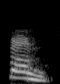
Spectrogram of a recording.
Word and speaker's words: cent: Soft सी की sound दो होती है, स, लेटर स की साउंड जैसे होती है। सेंट, सेंट की स्पेलिंग क्या होती है, CENT, बट हम बोलते क्या है, साउंड कौन सी आती है, लेटर एस की, सेंट।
